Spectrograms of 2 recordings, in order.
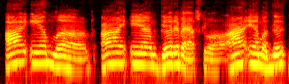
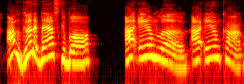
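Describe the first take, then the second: First: Slow, low, mumbled affirmations with no belief; lower, slow and doubtful self-talk; unconvinced affirmations. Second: Upbeat, convinced affirmations; confident self-belief, with some energy; enthusiastic affirmations. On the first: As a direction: say it like you don't mean it. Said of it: "when you're doing your affirmations". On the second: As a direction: say it like you believe it. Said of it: "You have to say it with enthusiasm". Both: Shown as a demonstration.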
